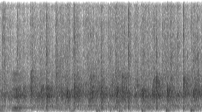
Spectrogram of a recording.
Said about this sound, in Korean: 아, 박수 한번 주세요.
